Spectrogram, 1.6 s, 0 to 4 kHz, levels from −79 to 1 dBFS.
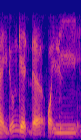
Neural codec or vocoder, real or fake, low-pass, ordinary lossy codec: codec, 16 kHz, 16 kbps, FunCodec, trained on LibriTTS, 50 frames a second; fake; 3.6 kHz; none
